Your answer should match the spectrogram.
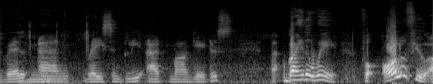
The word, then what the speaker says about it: Gatiss: and very simply at Gatiss. By the way, for all of you out there who've been mispronouncing his name for years, that's how it's pronounced. I got that right? Just think gay.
